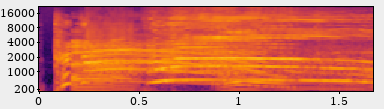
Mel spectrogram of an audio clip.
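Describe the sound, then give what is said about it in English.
A person lets out a loud, sustained screech imitating an eagle's cry, a single shrill, wavering call lasting under two seconds, harsh with no talking. “I'm not going to allow that to be the last sound our lovely listeners hear, is a terrible screeching, probably peaked in the file.”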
